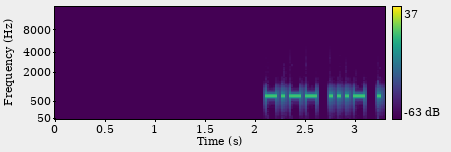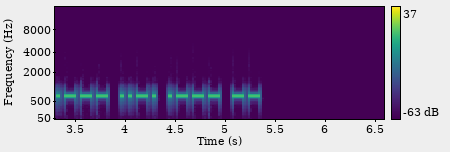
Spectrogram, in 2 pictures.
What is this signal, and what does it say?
Morse code, heard as a keyed tone, about 30 wpm, 700 Hz. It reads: YV2FJM
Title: DXCC-100 Call Signs - 6 Characters - Repeated 2x - 30wpm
